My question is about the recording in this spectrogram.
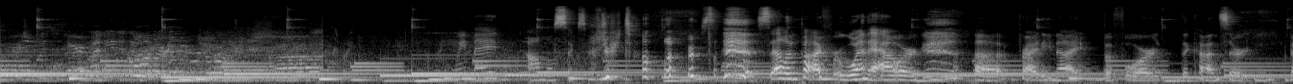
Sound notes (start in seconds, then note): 5.9 laughing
